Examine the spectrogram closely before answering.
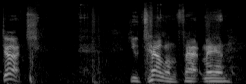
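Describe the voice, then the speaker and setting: An actor playing a sneering, goading American outlaw gunslinger in a western video game, with a mocking drawl. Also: male voice, a little high, lively intonation, slow pace, pushed and bright, slight background noise, full character voice.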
